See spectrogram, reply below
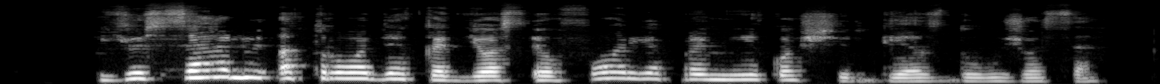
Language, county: Lithuanian, Tauragė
